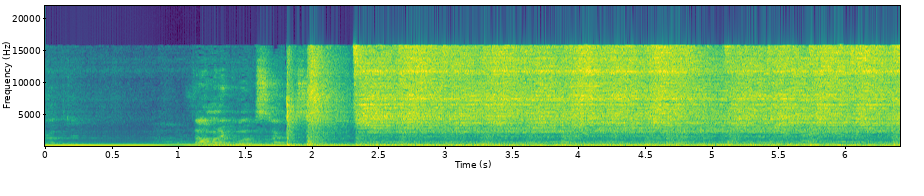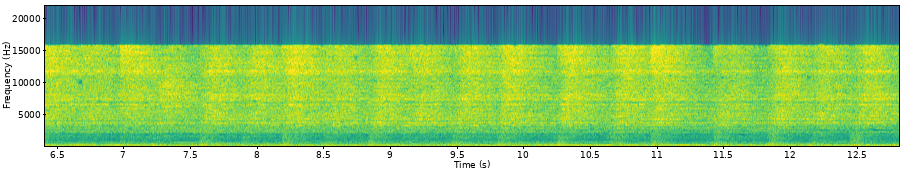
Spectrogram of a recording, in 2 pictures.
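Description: Live rock band with drum kit and electric guitars: a held guitar note rings out, then about two seconds in the full band comes in and plays a loud driving rock song.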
